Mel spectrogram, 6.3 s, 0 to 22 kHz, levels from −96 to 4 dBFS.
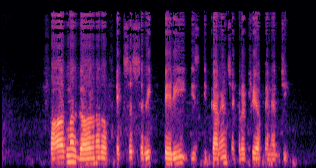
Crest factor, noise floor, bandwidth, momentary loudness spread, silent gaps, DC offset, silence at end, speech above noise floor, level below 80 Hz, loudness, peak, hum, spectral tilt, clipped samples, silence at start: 18 dB; -67 dBFS; 17 kHz; 13 LU; none; under 0.1%; 0.6 s; 49 dB; -60 dBFS; -19 LUFS; -2 dBFS; none; -6.5 dB/octave; under 0.1%; 1 s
